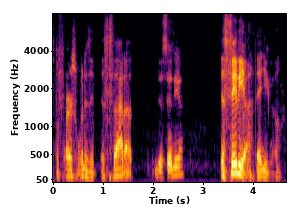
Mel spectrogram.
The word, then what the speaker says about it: Dissidia: I can't pronounce the first. What is it? Dissidia. There you go. Dissidia.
